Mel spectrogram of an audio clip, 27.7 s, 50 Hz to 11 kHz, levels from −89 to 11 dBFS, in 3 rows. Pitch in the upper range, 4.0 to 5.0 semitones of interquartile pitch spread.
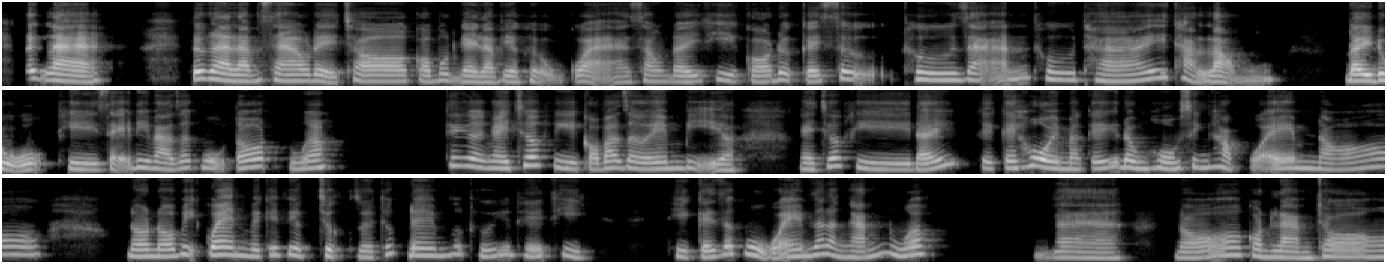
Yes: high, 220 Hz; average, 4.3 semitones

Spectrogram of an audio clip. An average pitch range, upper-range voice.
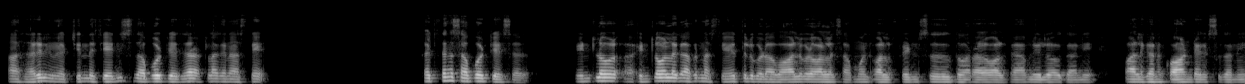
No: average, 3.3 semitones; low, 125 Hz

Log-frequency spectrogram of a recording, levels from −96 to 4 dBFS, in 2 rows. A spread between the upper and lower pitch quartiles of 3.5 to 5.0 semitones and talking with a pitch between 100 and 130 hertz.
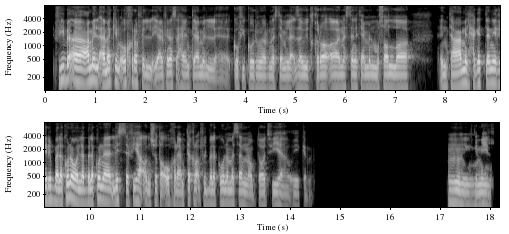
Yes: average, 3.9 semitones; low, 115 Hz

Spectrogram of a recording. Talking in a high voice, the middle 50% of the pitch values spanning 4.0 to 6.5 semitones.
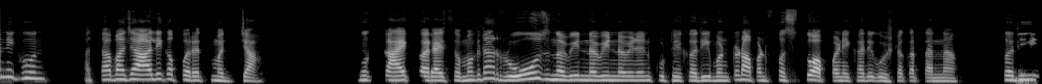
No: high, 195 Hz; average, 3.1 semitones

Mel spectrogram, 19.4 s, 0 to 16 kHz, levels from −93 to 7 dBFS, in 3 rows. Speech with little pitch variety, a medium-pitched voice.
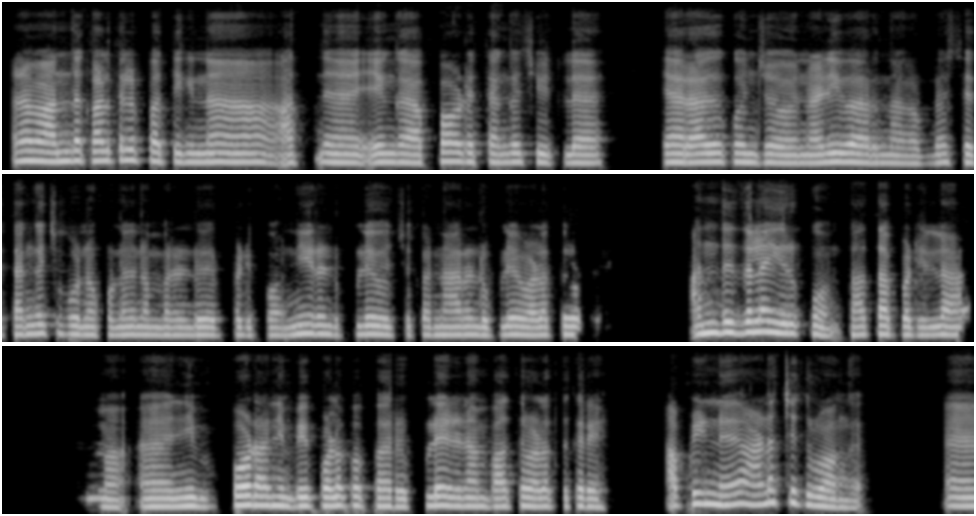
Yes: narrow, 2.1 semitones; medium, 180 Hz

